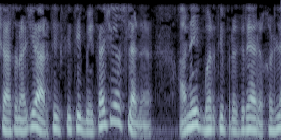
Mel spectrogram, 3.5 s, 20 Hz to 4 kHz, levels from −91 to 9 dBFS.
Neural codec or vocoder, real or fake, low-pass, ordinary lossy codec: vocoder, 22.05 kHz, 80 mel bands, Vocos; fake; 3.6 kHz; none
